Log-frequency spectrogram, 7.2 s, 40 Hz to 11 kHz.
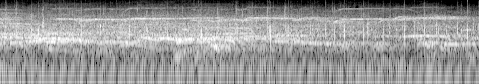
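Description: Crowd applauding and cheering after a made shot at a 1997 junior basketball final, a sustained wash of clapping with whistles and shouts through the whole clip, a commentator talking over it.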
